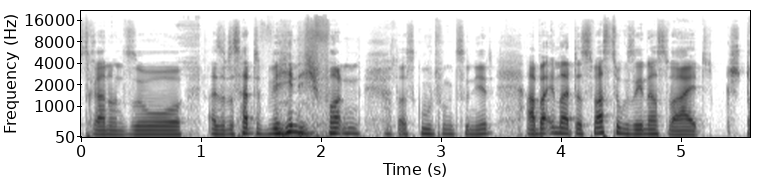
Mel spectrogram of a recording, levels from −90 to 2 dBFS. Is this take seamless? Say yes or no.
no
